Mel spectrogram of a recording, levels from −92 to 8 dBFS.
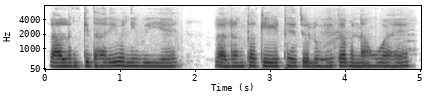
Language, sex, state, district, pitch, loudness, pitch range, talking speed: Hindi, female, Uttar Pradesh, Lalitpur, 175 Hz, -17 LUFS, 170-180 Hz, 215 wpm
